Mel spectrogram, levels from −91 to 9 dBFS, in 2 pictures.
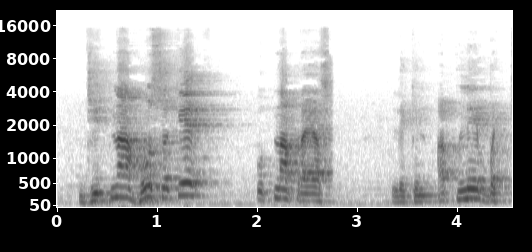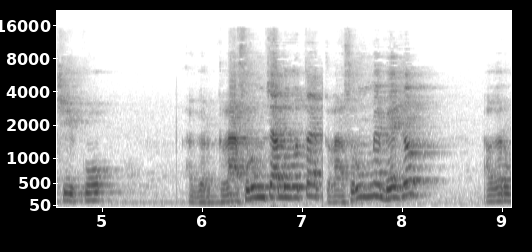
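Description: At 2.70 s the sound breaks for about 60 ms, until 2.76 s. This is damaged data in a compressed stream. Some bytes in the encoded file were lost or corrupted. The decoder could not read the frames there, lost sync and had to hunt for the next valid frame header. It happens again from 7.16 s to 7.20 s, lasting about 50 ms. Each break is heard as a short disruption where the audio stops being continuous.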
